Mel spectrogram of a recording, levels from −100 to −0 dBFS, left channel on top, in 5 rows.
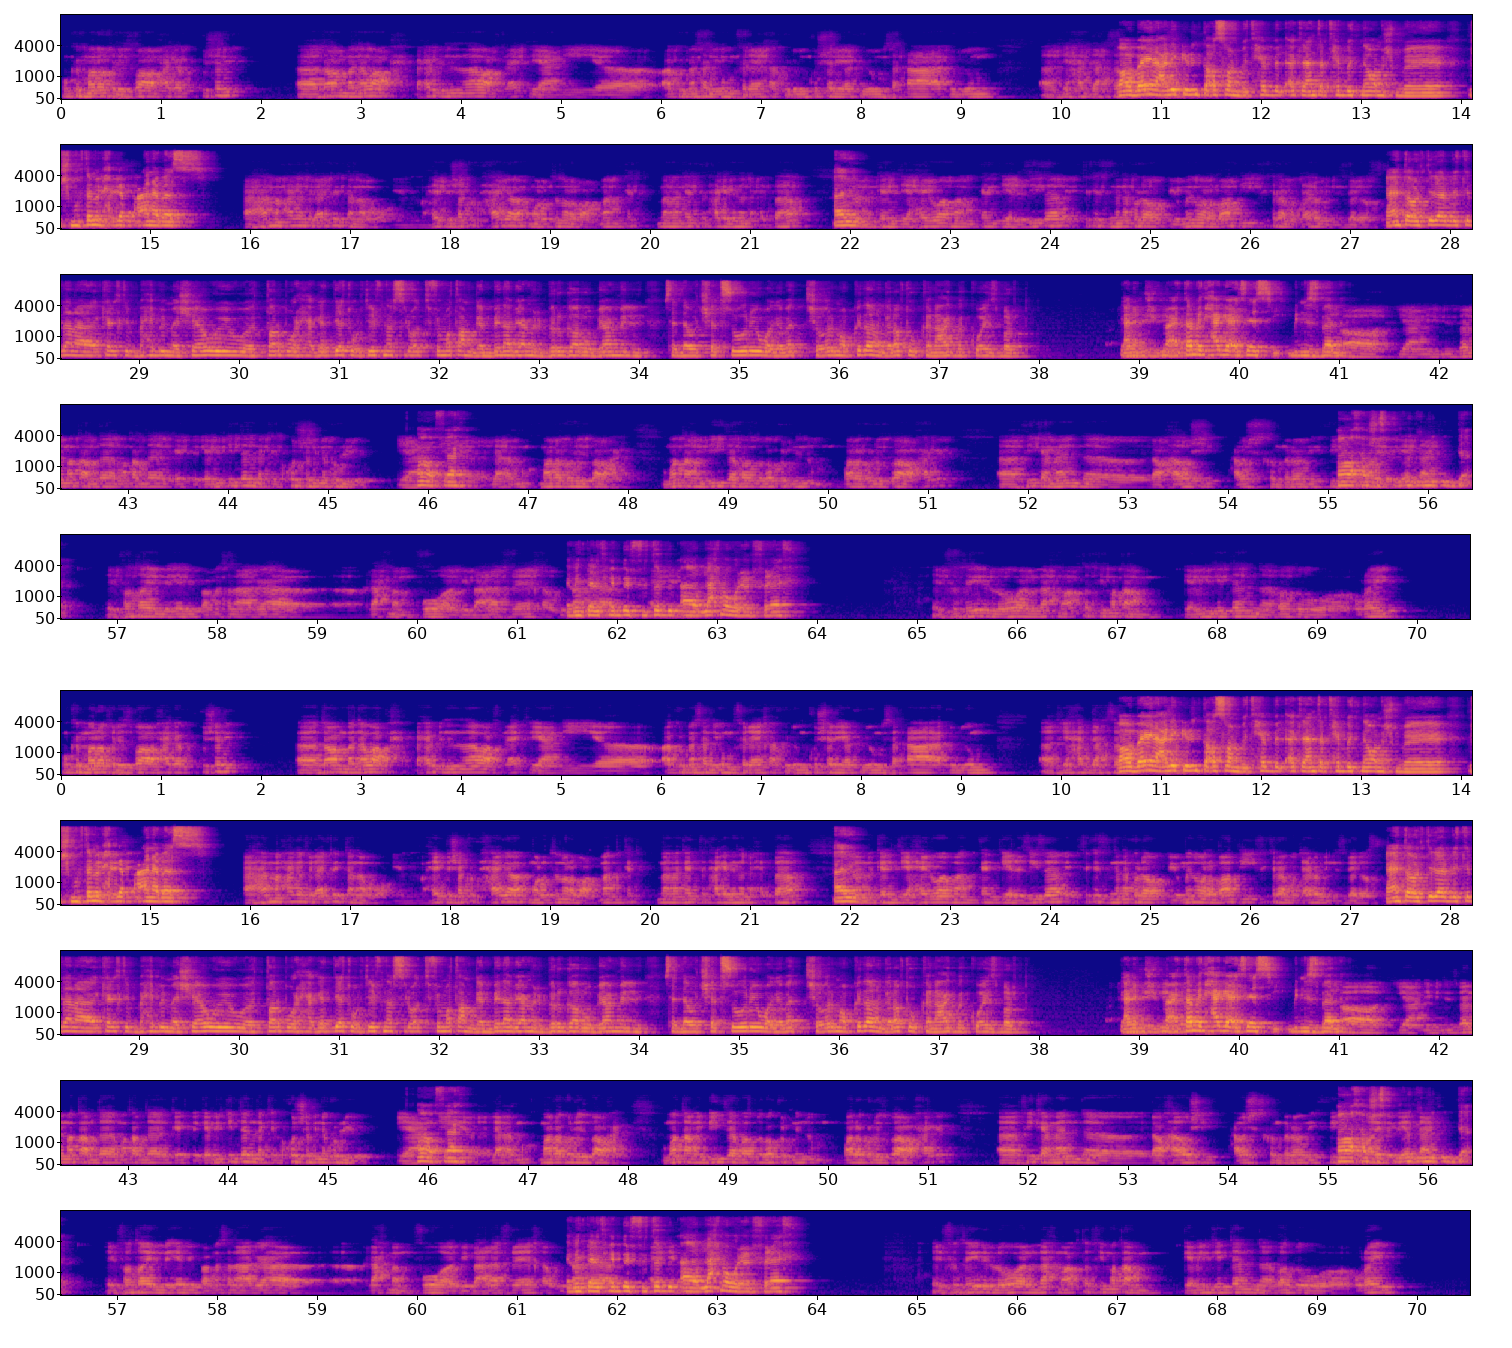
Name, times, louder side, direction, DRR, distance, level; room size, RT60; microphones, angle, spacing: voice 1, 0.0-1.7 2.3-9.3 9.8-11.3 14.4-14.7 15.9-21.5 22.0-27.2 38.8-40.0 41.0-45.3 45.7-47.9 48.3-51.1 51.7-56.1 56.9-62.0 62.3-62.8 65.1-67.4 67.7-69.7, right 3 dB, 70° right, 5.1 m, -39 dB
voice 2, 10.6-15.5 21.8-22.1 27.4-37.8 38.8-41.1 45.9-46.4 55.1-56.4 61.5-63.8, right 2 dB, 15° right, 0.9 m, -28 dB
22.0 x 13.5 x 2.5 m
head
